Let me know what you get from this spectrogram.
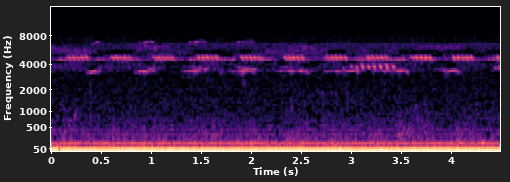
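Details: Crickets in eastern Botswana's wilderness at 2:30 in the morning, 21 May, give fast trilled chirps repeated several times each second, two voices overlapping at slightly different pitches above a continuous deep hum.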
